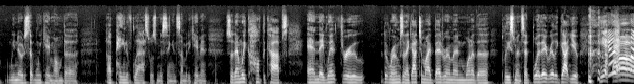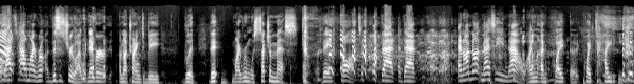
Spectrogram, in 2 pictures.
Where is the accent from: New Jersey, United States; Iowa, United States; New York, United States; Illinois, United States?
New Jersey, United States; And I actually was born and raised in New Jersey.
